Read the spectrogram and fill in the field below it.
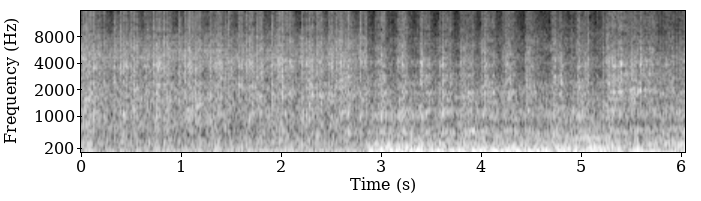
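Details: Long-sitting wood chipper engine started on starter fluid, no fuel from the new pump: catches and settles into a loose, uneven, lumpy idle, running rough after long storage; a little blue smoke noted afterward.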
